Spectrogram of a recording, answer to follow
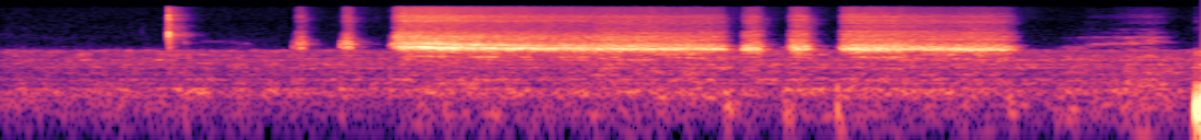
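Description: A few faint clicks, then a soft high hiss lasting about three seconds, broken twice briefly.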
